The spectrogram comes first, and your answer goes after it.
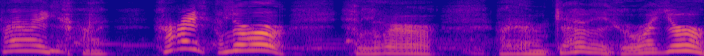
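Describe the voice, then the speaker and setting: Faint music plays in the background of this put-on character voice. It sits fairly high in pitch, swings very widely, and moves at a moderate pace. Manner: eager, greeting.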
